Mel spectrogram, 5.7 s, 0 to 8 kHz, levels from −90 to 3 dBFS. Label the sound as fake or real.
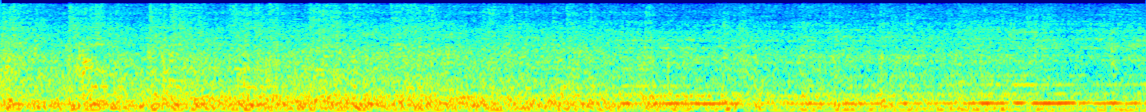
real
